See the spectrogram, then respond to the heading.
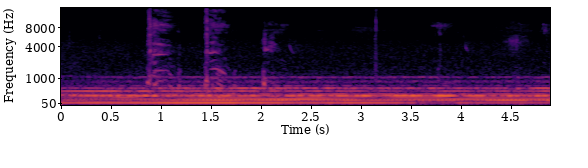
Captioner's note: Abby coughs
